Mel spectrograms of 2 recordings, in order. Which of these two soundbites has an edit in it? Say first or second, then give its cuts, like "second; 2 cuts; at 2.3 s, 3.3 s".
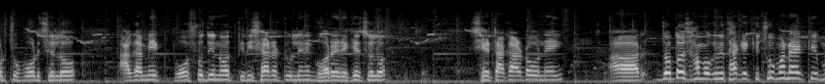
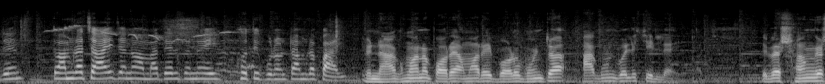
second; 1 cut; at 3.5 s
